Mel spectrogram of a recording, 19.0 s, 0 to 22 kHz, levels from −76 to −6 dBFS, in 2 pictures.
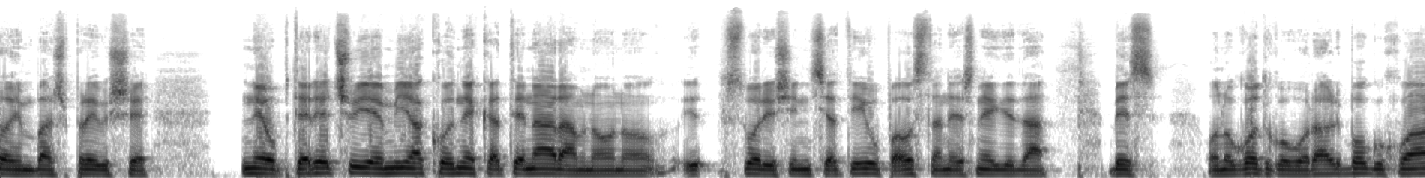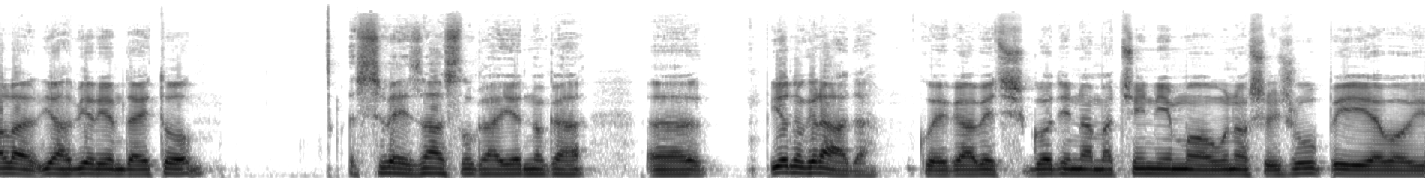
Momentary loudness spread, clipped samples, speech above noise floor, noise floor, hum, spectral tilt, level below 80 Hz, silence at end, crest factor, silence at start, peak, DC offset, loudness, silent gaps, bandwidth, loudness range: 8 LU; under 0.1%; 50 dB; -65 dBFS; none; -6 dB/octave; -46 dBFS; 0 s; 12 dB; 0 s; -2 dBFS; under 0.1%; -16 LUFS; none; 16 kHz; 3 LU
